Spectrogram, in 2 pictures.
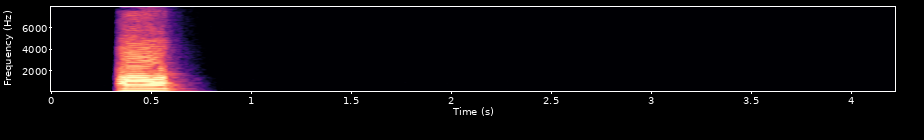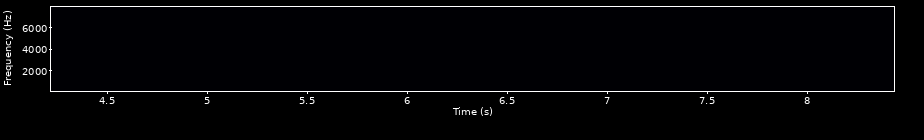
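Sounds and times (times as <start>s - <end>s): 
short bulb horn honk: 0.4s - 0.8s.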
